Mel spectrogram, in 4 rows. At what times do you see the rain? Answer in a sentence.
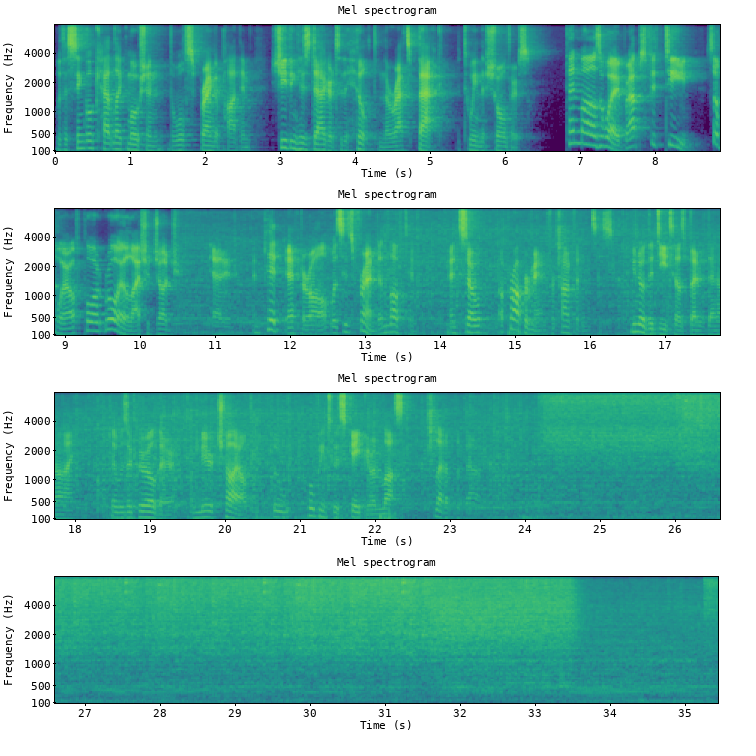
You can hear the rain from 13.2 to 35.4 s.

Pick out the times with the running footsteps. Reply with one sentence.
The running footsteps can't be heard in this clip.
